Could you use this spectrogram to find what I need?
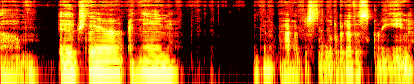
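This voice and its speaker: A woman speaks very slowly in a very deep, low pitch, somewhat breathy, with a dark, mellow tone and ordinary pitch variation. Her speech has long, frequent pauses. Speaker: art tutorial creator. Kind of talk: tutorial. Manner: casual, thinking aloud.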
